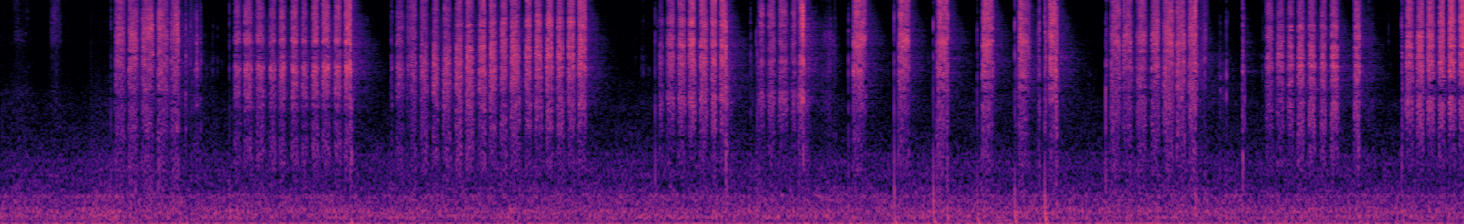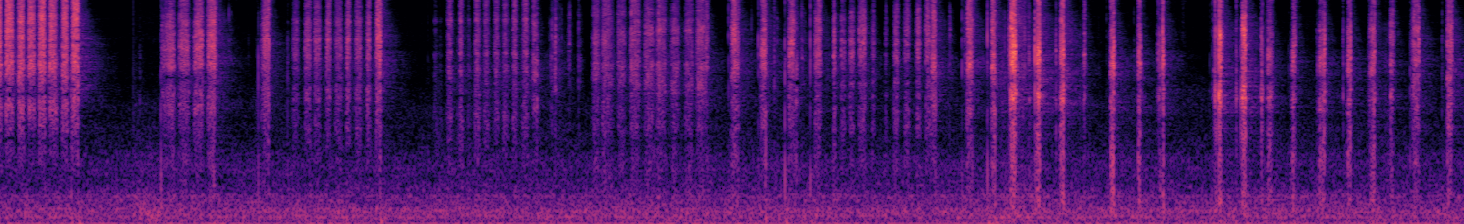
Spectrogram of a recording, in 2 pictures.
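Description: White nail buffer block rubbed rapidly back and forth across fingernails, buffing the natural nail surface as prep. The scratchy strokes come in runs of a second or two with short pauses between, turning into quicker, sharper single strokes near the end.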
